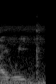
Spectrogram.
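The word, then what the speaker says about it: Żywiec: how to pronounce it the only way I really found out was I watched some commercials for each polish commercials cuz I saw people saying all kinds of stuff Z week and all that but I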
